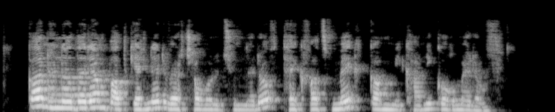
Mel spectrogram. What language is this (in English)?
Armenian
